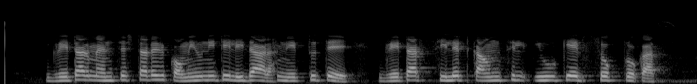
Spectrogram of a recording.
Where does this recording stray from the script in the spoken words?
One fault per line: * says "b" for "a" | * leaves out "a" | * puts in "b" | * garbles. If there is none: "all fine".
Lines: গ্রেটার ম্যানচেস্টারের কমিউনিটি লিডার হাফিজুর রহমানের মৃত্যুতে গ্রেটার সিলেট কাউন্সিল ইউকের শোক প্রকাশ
* leaves out "হাফিজুর রহমানের"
